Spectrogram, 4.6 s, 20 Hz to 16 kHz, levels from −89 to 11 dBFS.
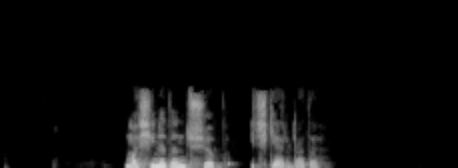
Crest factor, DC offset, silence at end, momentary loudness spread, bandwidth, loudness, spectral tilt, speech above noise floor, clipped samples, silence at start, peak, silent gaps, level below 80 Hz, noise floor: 16 dB; under 0.1%; 1.4 s; 16 LU; 7.8 kHz; -15 LUFS; -4 dB/octave; 65 dB; under 0.1%; 1.25 s; -2 dBFS; 2.46-2.50 s; -62 dBFS; -79 dBFS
